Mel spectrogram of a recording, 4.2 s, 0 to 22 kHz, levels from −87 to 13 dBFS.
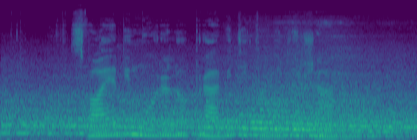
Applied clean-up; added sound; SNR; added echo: none; Subway, metro, underground; -5 dB; none.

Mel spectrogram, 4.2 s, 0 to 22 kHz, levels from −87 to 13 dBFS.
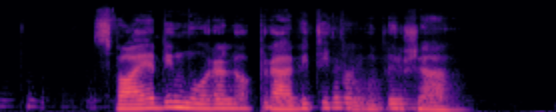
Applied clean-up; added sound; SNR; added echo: neural mask model DeepFilterNet 3.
